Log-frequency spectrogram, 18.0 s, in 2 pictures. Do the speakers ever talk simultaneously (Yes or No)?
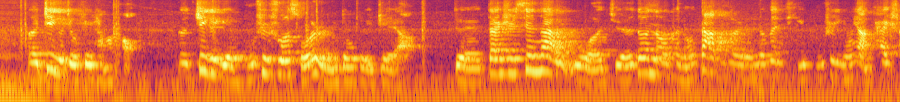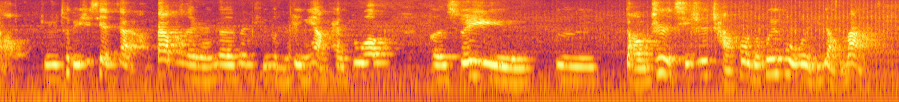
No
